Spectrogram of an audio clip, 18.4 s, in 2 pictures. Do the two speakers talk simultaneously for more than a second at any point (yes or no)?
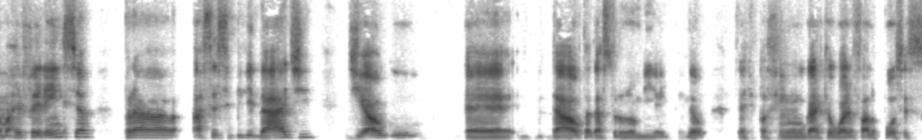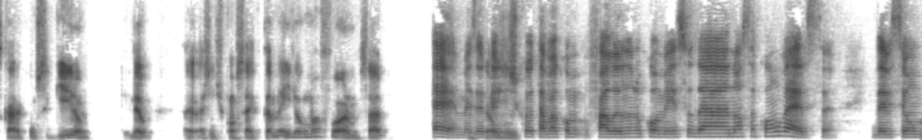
no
